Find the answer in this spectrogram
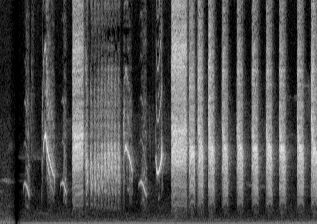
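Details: Long-tailed shrike in rich, varied song used to excite other shrikes: several sliding whistled notes and a rough churring burst, then a fast run of harsh, scratchy notes, several per second.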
